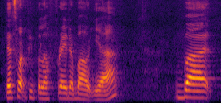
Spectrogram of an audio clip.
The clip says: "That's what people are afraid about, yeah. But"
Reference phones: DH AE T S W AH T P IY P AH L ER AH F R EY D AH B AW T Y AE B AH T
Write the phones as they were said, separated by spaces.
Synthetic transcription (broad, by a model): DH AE T S W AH T P IY P AH L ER AH F R EY D AH B AW T Y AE B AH T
